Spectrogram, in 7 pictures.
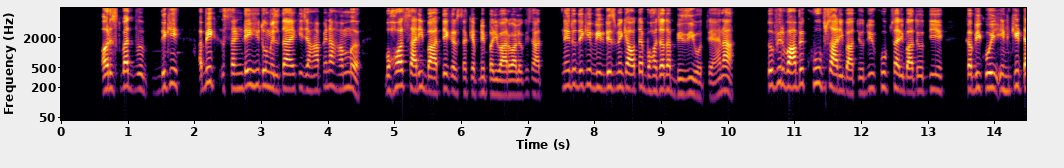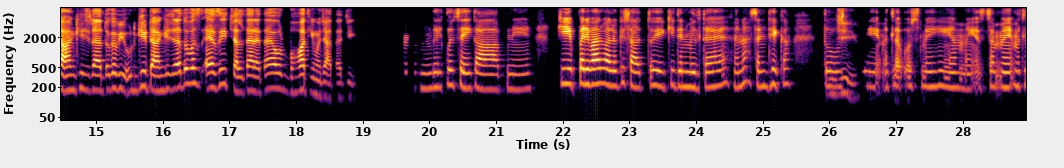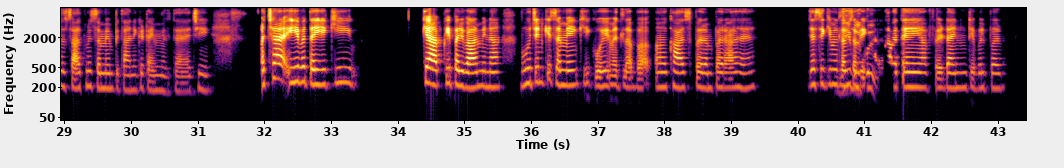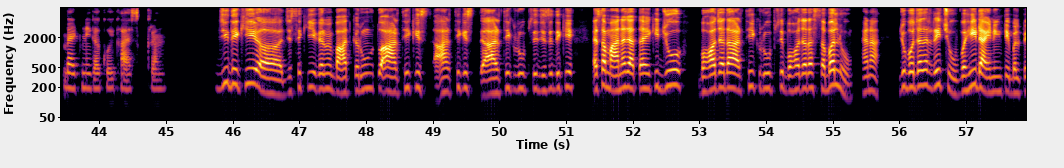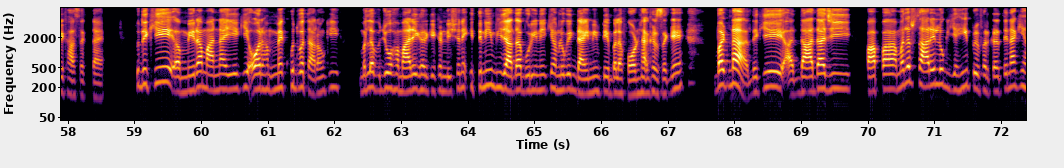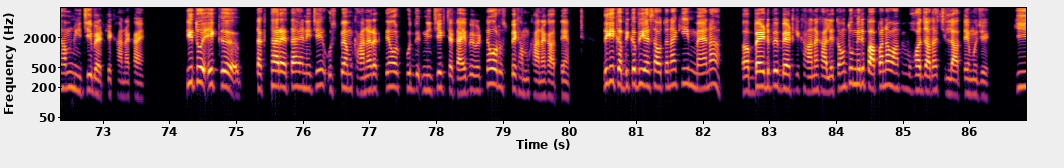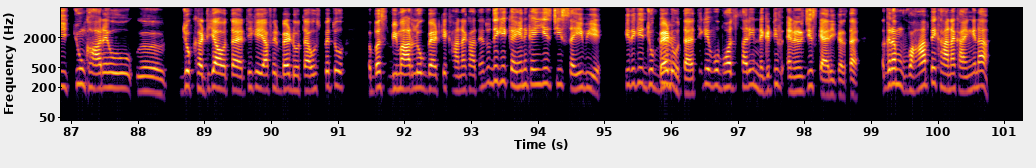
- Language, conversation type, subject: Hindi, podcast, घर की छोटी-छोटी परंपराएँ कौन सी हैं आपके यहाँ?
- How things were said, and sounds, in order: in English: "संडे"; in English: "वीकडेज़"; in English: "बिज़ी"; laughing while speaking: "संडे का"; in English: "टाइम"; in English: "रिच"; in English: "कंडीशन"; in English: "अफोर्ड"; laughing while speaking: "ना कर सकें"; in English: "बट"; in English: "प्रिफर"; in English: "बेड"; in English: "बेड"; in English: "बेड"; in English: "नेगेटिव एनर्जीज़ कैरी"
